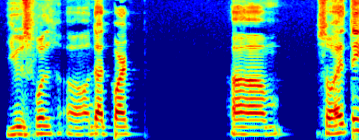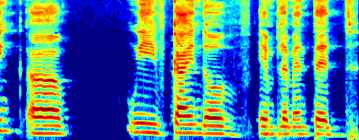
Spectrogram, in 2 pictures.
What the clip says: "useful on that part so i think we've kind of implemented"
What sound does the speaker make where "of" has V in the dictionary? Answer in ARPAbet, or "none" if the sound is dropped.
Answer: V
